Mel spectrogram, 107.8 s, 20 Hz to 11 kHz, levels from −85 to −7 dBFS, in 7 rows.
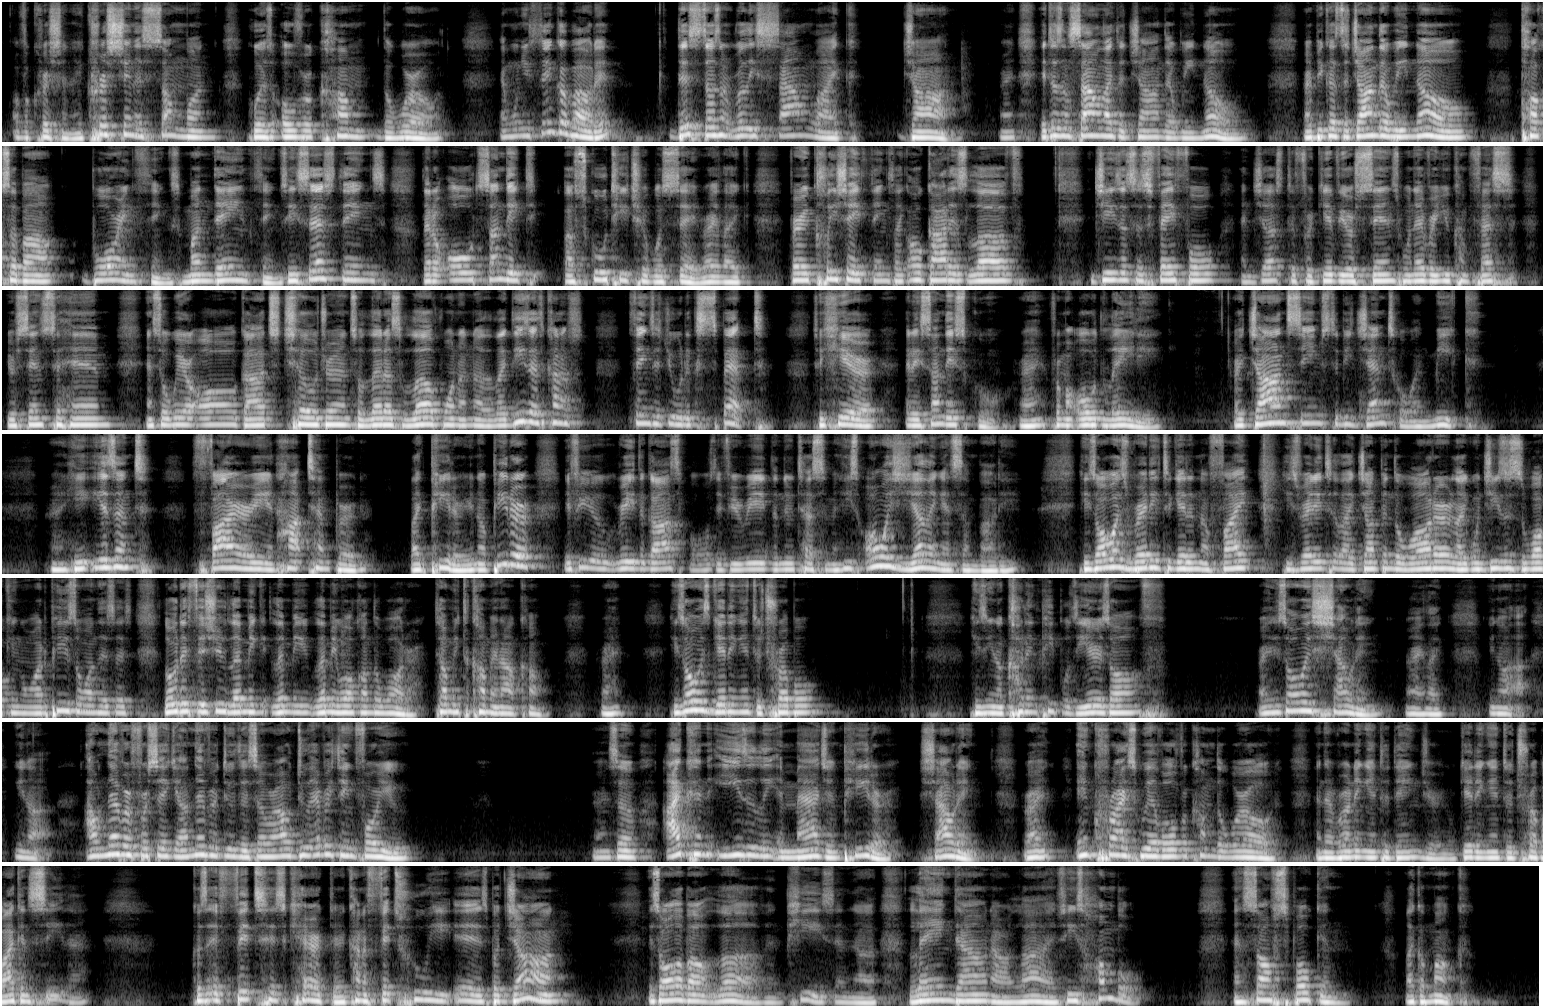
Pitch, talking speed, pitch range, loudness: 145 Hz, 170 wpm, 125-160 Hz, -19 LUFS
